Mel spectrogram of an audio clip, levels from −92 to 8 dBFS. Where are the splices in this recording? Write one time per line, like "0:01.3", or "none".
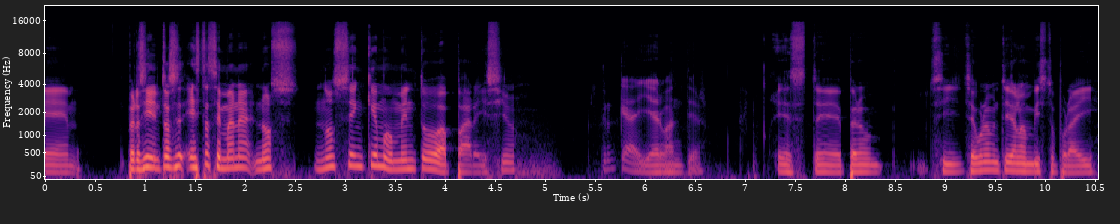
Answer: none

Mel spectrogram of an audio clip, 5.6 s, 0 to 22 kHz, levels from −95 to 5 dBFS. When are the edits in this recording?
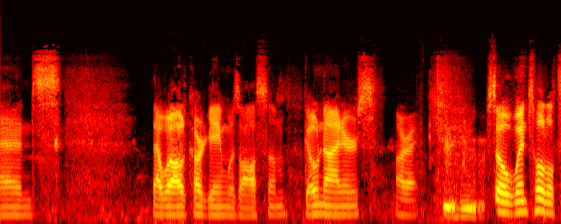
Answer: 0:03.0

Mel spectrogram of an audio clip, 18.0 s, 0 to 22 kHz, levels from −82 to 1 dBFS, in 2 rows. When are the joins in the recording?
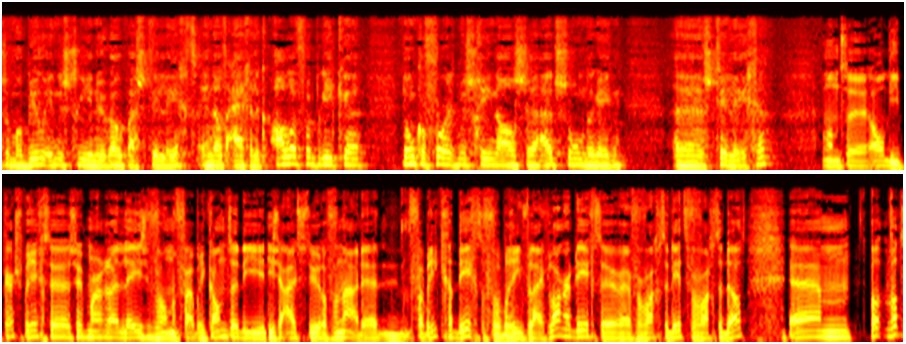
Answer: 0:08.2
0:11.6

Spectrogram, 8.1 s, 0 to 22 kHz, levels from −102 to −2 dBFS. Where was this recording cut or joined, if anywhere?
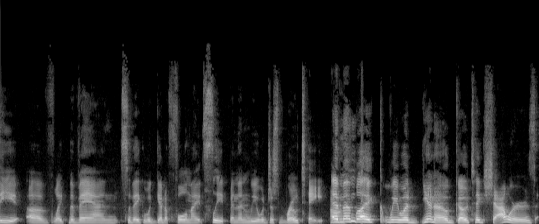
0:05.0

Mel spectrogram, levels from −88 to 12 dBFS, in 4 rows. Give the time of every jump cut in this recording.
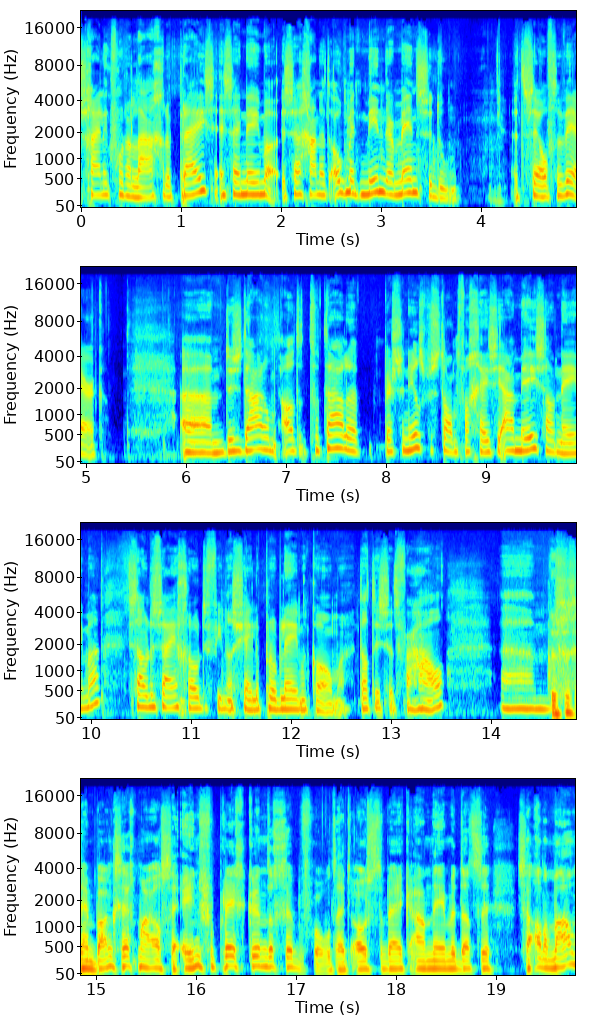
0:06.9

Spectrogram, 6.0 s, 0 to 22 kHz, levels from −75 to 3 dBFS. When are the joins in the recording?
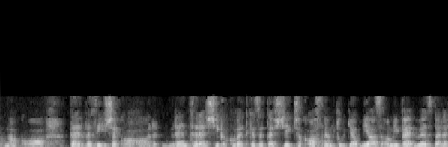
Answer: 0:01.6
0:04.8

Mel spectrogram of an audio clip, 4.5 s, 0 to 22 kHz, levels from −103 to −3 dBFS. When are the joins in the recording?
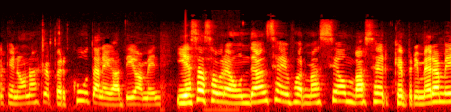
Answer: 0:01.6

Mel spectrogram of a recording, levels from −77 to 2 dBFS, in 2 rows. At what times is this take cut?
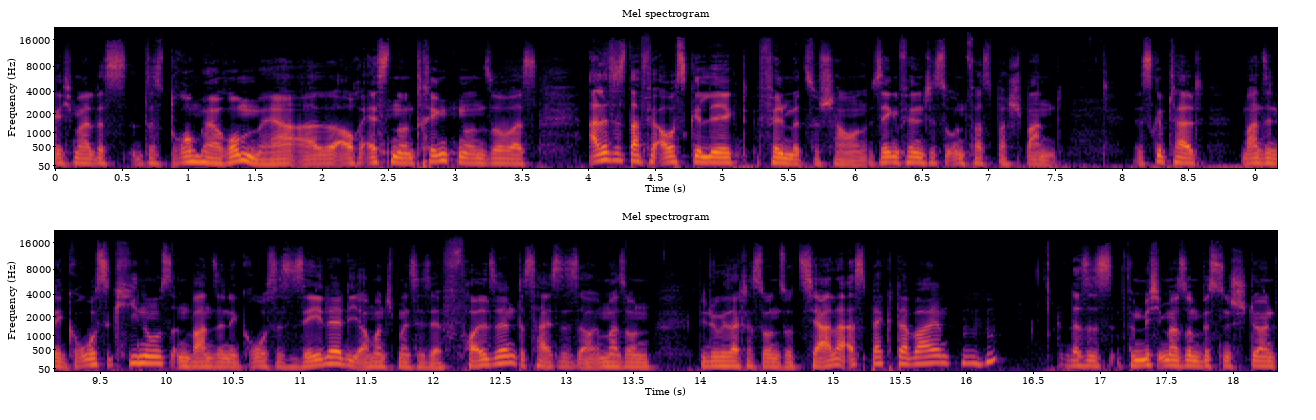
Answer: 0:06.0

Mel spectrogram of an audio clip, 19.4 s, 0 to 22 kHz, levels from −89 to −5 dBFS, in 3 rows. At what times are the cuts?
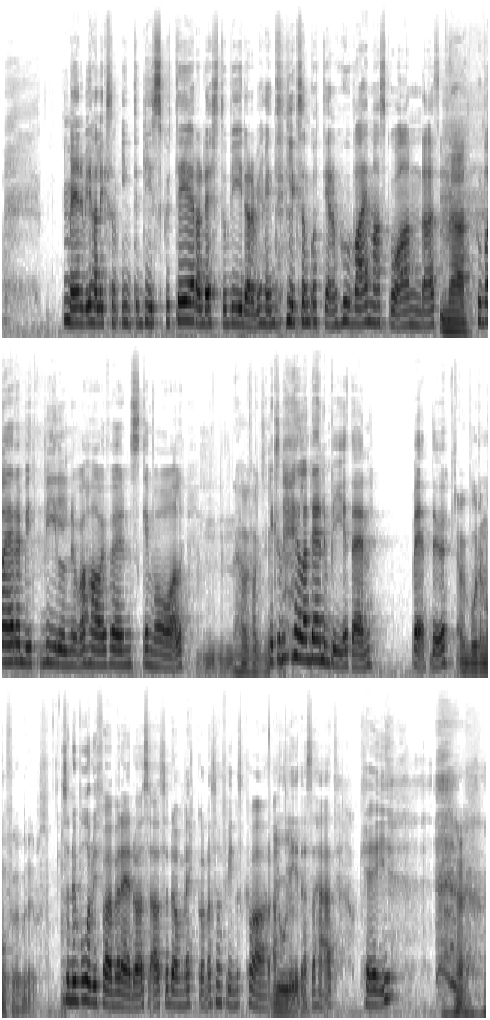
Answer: none

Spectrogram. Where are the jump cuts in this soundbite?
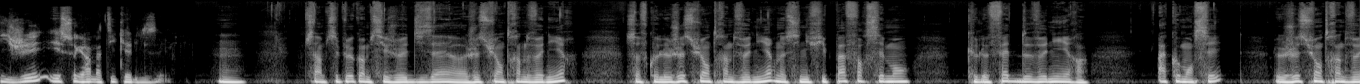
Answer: none

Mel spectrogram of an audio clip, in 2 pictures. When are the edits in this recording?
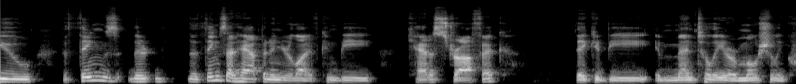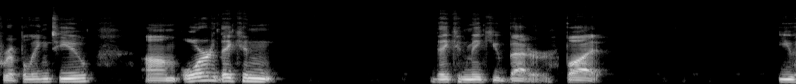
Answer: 0:13.5

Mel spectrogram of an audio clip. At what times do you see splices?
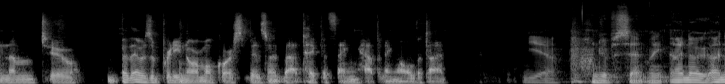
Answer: none

